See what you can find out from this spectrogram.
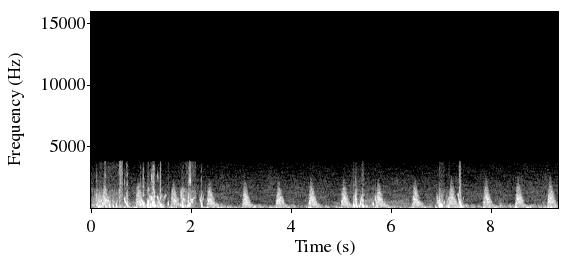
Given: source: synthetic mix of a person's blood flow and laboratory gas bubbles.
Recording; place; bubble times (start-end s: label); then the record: Doppler ultrasound of blood flow; subclavian vein
0.03-0.79 s: bubbles
0.96-1.58 s: bubbles
1.71-2.10 s: bubbles
2.17-2.27 s: bubbles
5.21-5.56 s: bubbles
5.62-5.76 s: bubbles
6.87-7.19 s: bubbles
7.32-7.46 s: bubbles
From the record:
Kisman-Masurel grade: 222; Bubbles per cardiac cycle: several, 3 to 8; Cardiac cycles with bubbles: 10 to 50%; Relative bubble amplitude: moderate (0.250 to 0.450); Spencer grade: 2 (many but less than half of the cardiac periods contain bubble signals, singularly or in groups); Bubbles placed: anywhere in the cardiac cycle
